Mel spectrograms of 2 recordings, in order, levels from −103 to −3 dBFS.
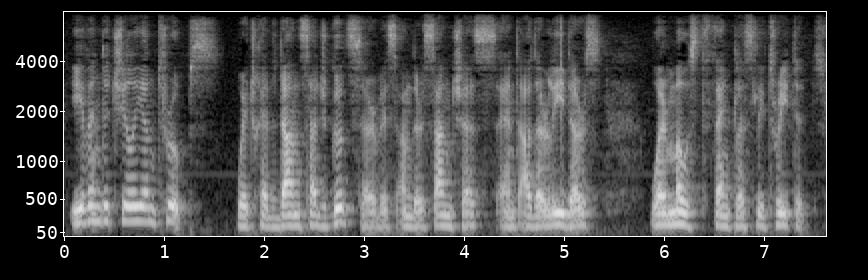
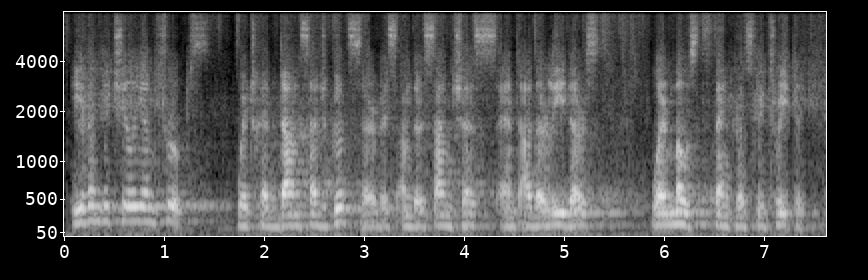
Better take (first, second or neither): first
